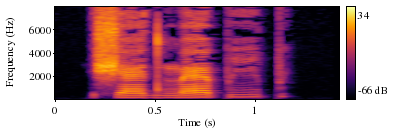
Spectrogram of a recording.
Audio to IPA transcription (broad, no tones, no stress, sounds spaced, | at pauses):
ʃ æ d ŋ͡m æ p i p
